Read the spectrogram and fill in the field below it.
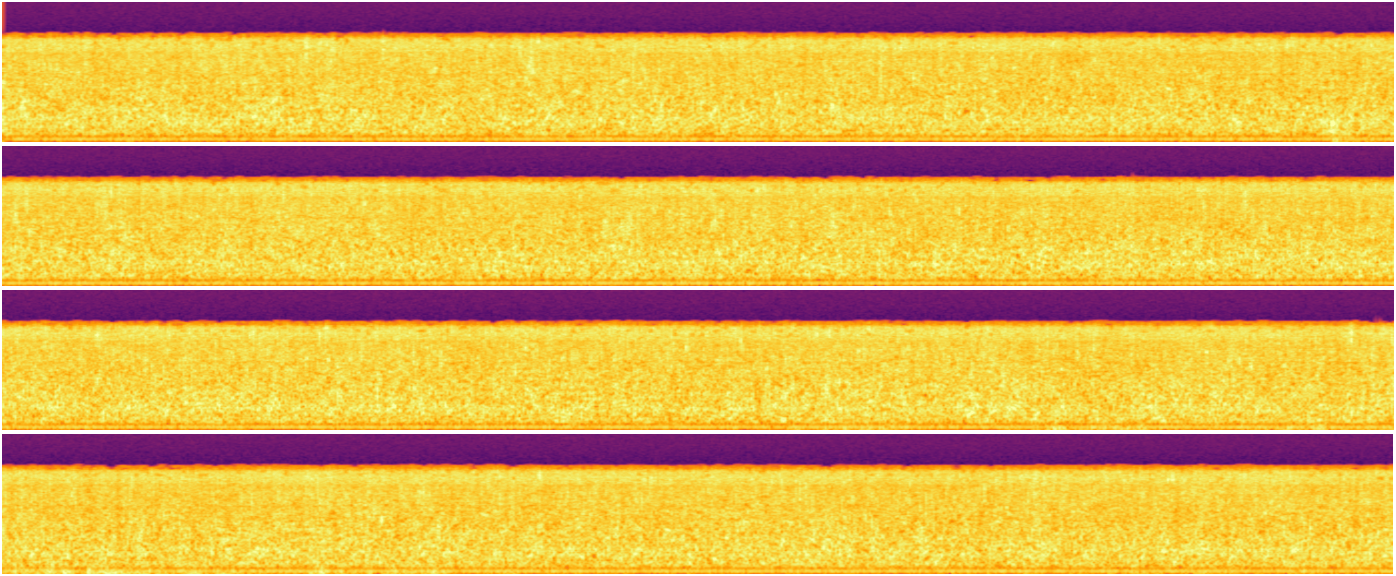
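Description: A pump motor hums steadily.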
